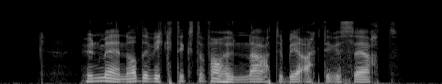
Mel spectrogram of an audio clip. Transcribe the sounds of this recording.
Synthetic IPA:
hʉnmeːnəʁd̪eːʋɪkt̪ɪkst̪əfɔʁhʉn̩æːʁɑt̪̚d̪eːbliːʁʔɑ̰kt̪ɪʋɪseːʁt̪

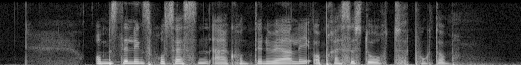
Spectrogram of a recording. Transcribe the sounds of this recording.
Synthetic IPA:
ɔmst̪ɪlɪŋspʰʁʊsɛsn̩ʔæːʁkʰʊnt̪ɪnʉeːʁlɪʔoːpʰʁɛsəst̪uːʁt̪pʰʊŋkt̪ʊm

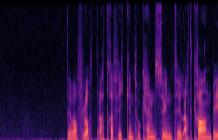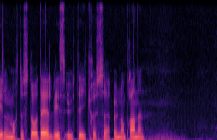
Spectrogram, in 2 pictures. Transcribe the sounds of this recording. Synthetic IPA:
d̪̥eːʋɑːʁflɔt̪ʰɑ̰t̪̚ʰʁɑfɪkənt̪ʰuːkhɛnsyːnt̪ʰɪlʔɑ̰t̪kʰʁɑːnbiːln̩mɔt̪əst̪oːd̪eːlʋiːsʉːt̪əiːkʰʁʉsəʔʉnəʁbʁɑnən

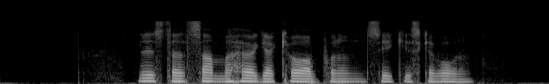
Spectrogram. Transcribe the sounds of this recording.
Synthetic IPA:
nyːst̪ʰɛlsamːahøːɡakʰɾɑːvpʰɔd̪ɛnsyːkʰɪskavoːɖən

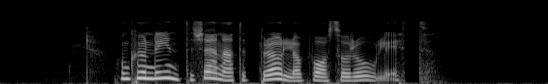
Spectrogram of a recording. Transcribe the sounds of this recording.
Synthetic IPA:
hʊnkʰɵnd̪əɪnt̪əɕɛnːaːt̪ɛt̪̚bɾœlːɔpːvaʂɔɾuːlʔɪ̰ɡt̪

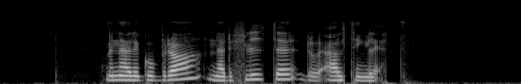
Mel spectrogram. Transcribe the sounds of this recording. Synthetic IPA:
mɛnːæɖɛɡoːɾbɾɑːnæɖɛflyːt̪əɾɖɔæ̰ɾʔalt̪ʰɪŋːlɛ̰t̪ː

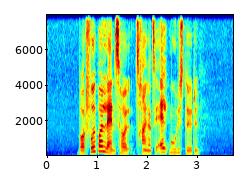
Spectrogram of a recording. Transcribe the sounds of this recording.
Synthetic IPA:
ʋɒːd̥fo̝ð̞ˠb̥ɒ̽l̰d̥læn̰shɒ̽l̰t͡sʰʁaŋ̰ɐt͡sʰe̝lʔæl̰d̥̚muːlisd̥ød̥ə

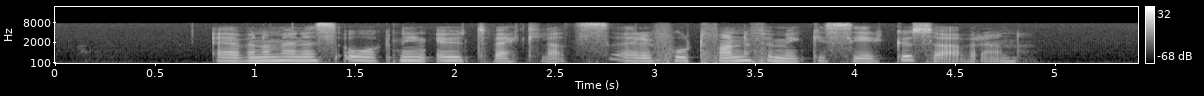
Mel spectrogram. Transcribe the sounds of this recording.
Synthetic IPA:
ʔɛːvənɔmhɛnːəsoːknɪŋʉ̟ːt̪vɛkla̰t̪sæɖɛfʊʈːfɑːɾand̪əfœɾmʏkːəsɪɾkɵsø̰ːvə̰ɾɛ̰n

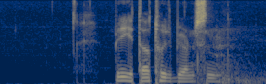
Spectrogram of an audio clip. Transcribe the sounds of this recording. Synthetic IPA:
b̥ɾiːt̪ɑːt̪ʰʊɾbjøːɳsn̩

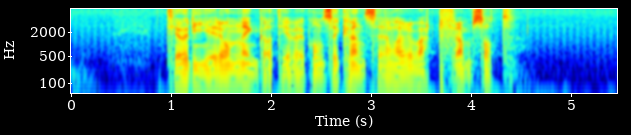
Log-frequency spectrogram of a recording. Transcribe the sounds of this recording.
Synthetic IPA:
t̪ʰɛʊɾiːəɾɔmnɛɡɑ̰t̪ʰɪʋəkʰʊnsəkʰʋɛnsə̰ɾhɑːɾʋæʈfɾɛmsɑ̰t̪

